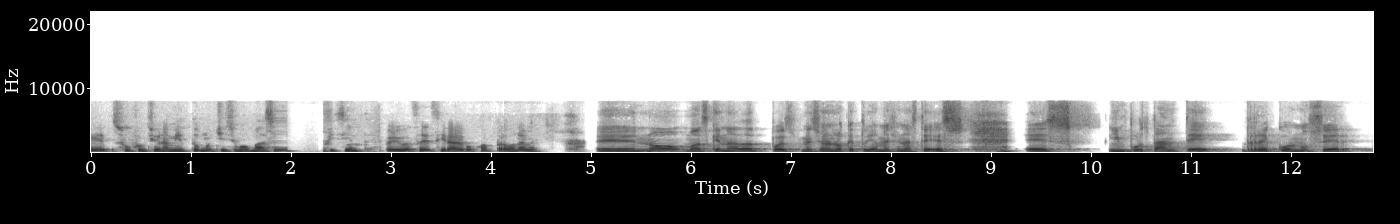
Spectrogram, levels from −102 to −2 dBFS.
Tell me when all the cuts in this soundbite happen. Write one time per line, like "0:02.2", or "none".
0:02.9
